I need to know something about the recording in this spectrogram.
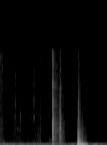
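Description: A few faint clicks, a sharp click about a second in, then one short, heavy thump with a deep low end about a second and a half in: a staged film explosion blowing up the person in the recording booth.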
